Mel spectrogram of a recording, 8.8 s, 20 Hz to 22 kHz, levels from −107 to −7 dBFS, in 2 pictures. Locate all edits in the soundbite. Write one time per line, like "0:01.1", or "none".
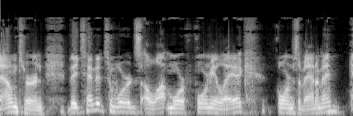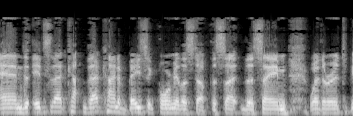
0:04.3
